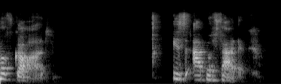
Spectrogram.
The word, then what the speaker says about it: apophatic: And anyway, could you explain what this apophatic, I can't pronounce it. – Apophatic. So it's apophatic.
